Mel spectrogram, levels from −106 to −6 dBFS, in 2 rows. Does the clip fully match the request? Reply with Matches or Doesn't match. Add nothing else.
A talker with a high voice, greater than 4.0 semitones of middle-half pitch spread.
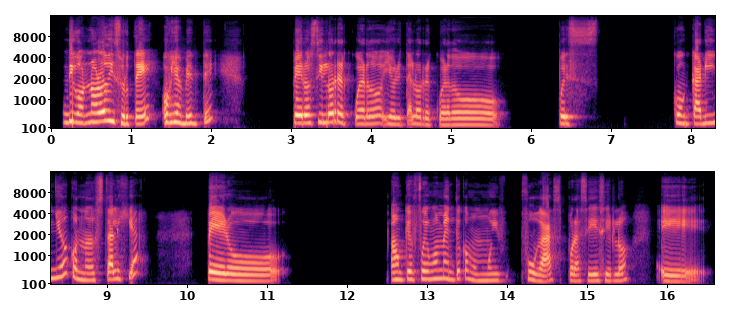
Matches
